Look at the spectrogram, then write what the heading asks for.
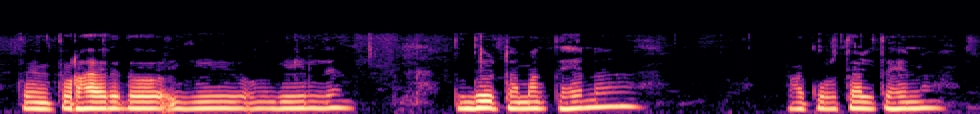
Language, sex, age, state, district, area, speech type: Santali, female, 18-30, West Bengal, Purulia, rural, spontaneous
